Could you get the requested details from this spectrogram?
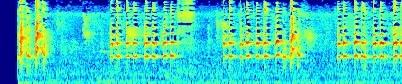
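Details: A young male cockatiel, about a year old and finding his voice, sings bursts of rapid, repeated whistled notes with clear harmonic tones.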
